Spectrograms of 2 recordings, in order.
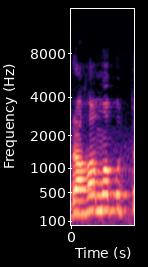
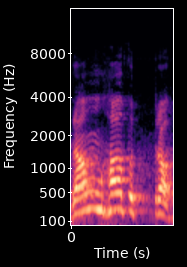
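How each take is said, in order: First: The h sound comes before the m sound. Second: The m sound comes before the h sound. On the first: The speaker calls it wrong. "নয়" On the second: The speaker calls it right. "এর উচ্চারণ হবে ব্রহ্মপুত্র"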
